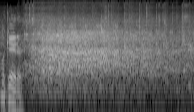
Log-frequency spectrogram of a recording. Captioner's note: laughter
